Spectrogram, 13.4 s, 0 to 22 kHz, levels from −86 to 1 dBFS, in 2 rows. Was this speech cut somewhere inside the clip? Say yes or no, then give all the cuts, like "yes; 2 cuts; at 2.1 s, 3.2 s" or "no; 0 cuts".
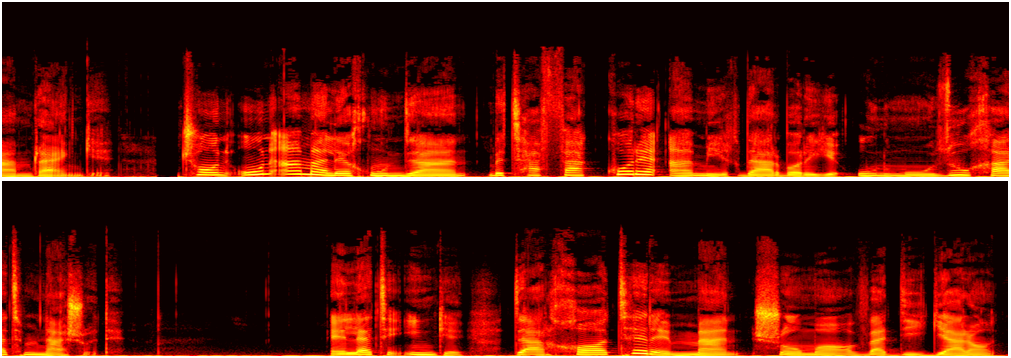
yes; 1 cut; at 1.1 s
